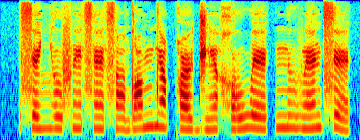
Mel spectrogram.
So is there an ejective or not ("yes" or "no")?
no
